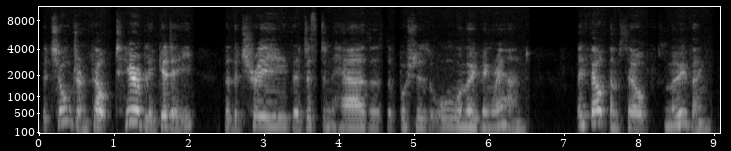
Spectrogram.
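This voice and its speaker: An older woman with a fairly low voice reads a children's story aloud. She is an expressive storyteller, slipping in small asides as she goes. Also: takes it slowly, far from the mic, highs cut off. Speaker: grandmother storyteller.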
